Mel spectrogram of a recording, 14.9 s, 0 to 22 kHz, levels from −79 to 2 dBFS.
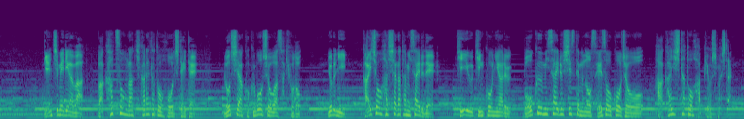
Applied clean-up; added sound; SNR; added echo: none; Musical instrument; 16 dB; none.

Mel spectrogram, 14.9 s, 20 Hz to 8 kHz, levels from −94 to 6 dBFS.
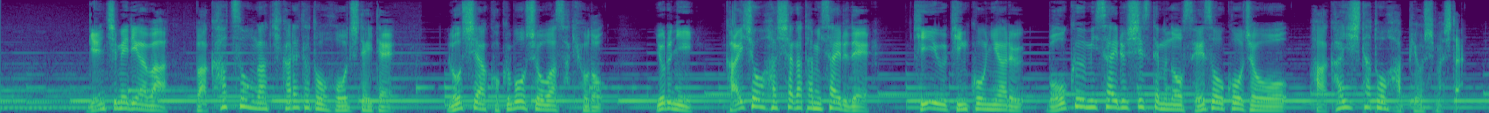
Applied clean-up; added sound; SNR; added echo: none; none; none; none.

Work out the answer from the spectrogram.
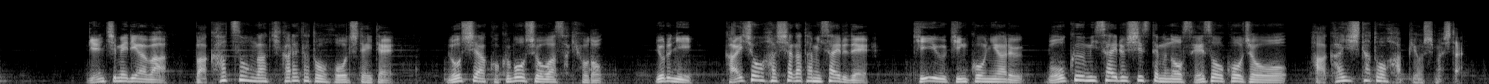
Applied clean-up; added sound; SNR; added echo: neural separator model SepFormer DNS4.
